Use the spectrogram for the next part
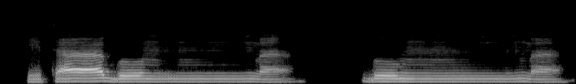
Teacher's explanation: sambil didengungkan dia masuk ke rongga hidung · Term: idgham bigunah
